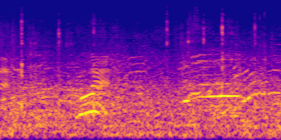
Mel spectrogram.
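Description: Indistinct voices of people talking and calling out in the distance, with a few faint light ticks.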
